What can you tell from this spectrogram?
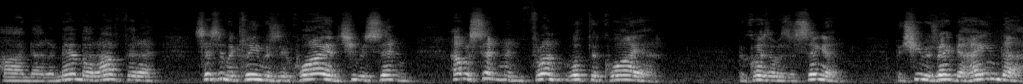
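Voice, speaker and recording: A man speaks at a moderate pace with ordinary pitch variation. His voice is high-pitched yet dark and mellow in tone. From Scotland, Glasgow. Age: 80s+. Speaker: elderly man recalling childhood. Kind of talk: casual chat.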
